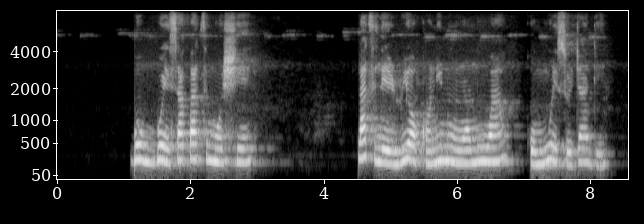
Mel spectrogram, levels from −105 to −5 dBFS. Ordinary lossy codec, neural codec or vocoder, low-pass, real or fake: none; none; none; real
